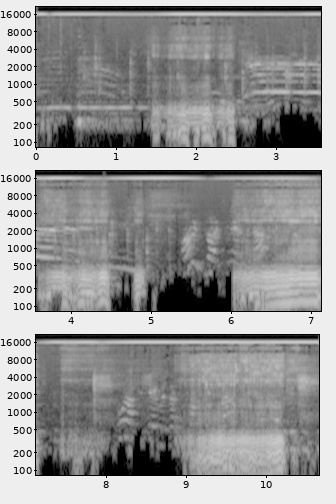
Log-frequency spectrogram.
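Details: Staffy dog snoring while asleep: throaty, rasping snores with whistling, squeaky nasal sounds during breaths.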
